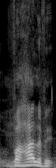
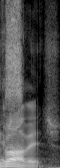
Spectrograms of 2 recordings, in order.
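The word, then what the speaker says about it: Vlahović: Oh, Vahalovic. Yeah. Vahalovic. For me, Isaac's cold. You mean Vlahovic?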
